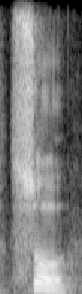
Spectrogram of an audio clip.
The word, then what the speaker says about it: solidário: Depois, simplesmente partilhe comigo um sorriso e solidário, e seja solidário. Então tá aqui, olha, solidário, sílaba tônica penúltima, palavra paroxítona terminada em ditongo crescente.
